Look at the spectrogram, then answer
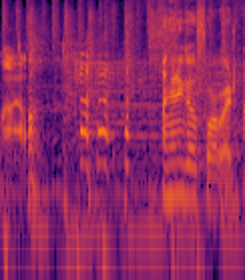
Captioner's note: chuckles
